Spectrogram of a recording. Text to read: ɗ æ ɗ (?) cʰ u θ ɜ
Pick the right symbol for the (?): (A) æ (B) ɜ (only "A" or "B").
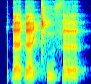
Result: A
